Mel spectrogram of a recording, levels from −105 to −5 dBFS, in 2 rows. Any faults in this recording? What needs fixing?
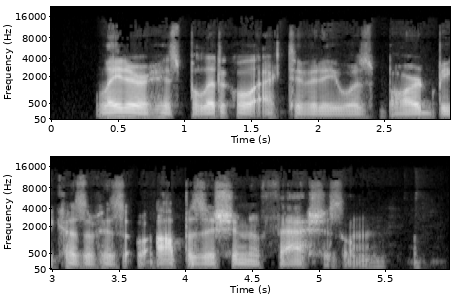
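No faults can be heard in this speech recording. Nothing needs to be fixed.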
